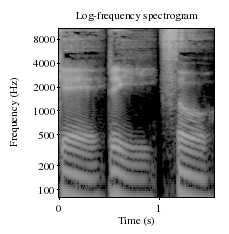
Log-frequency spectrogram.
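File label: "keritho", concatenated syllables; Affixing experiment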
